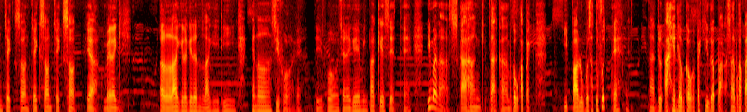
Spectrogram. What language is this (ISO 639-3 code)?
ind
